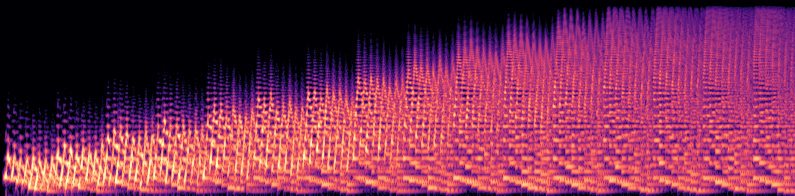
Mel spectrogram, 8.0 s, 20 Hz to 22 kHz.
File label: Arpeggio 120 C, Techno Synth Loops; 120bpm; Sonic Foundry (Sony Creative Software); Signals I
